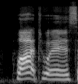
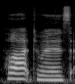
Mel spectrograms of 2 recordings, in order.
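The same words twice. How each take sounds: First: "Plot twist" hit louder, both words punched; punchy reveal. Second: Said in the usual way. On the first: Shown as a demonstration. Confessing to viewers her crush, saying "Plot twist" louder and punched.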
